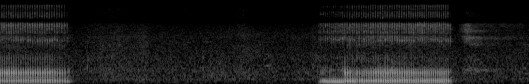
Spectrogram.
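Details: Bulldog Hugo, asleep on a sofa and unwilling to wake, gives two deep, buzzing snores about three seconds apart, each a rough, low drone with hushed breathing between.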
